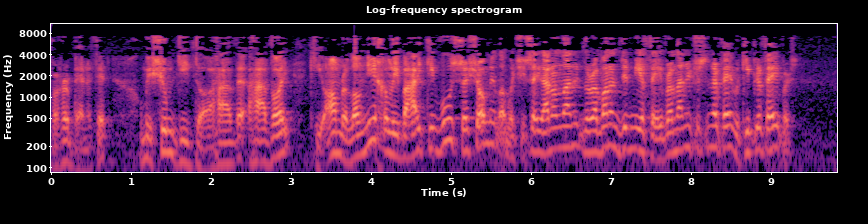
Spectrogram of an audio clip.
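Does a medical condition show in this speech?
No.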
